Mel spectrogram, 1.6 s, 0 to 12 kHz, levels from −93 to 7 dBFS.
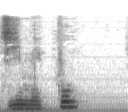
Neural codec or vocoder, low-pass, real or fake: none; 7.2 kHz; real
